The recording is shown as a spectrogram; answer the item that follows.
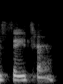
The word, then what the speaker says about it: Saturn: No, you said it pretty well. It's actually Saturn.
